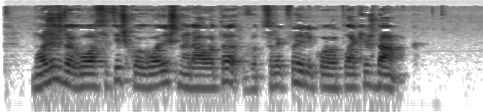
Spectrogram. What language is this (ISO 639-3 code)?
mkd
